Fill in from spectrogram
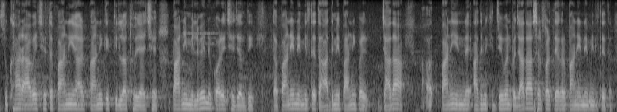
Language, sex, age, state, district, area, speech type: Maithili, male, 18-30, Bihar, Samastipur, urban, spontaneous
